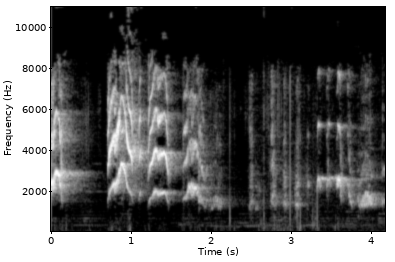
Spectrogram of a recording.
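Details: Cockatiel singing to teach cockatiels to sing: three loud arched whistles in a row, followed by quieter chattering notes and a falling whistled phrase.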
